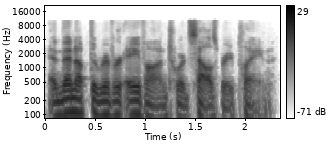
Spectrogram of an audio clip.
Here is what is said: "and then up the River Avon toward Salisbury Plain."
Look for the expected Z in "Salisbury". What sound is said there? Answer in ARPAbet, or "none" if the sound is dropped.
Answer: Z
